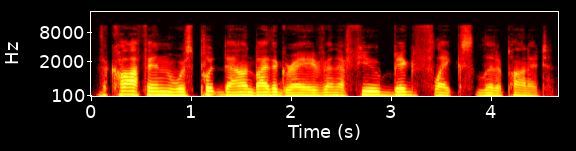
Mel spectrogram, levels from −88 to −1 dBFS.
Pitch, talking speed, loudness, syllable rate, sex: 135 Hz, 205 wpm, -19 LUFS, 4.4 syllables/s, male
